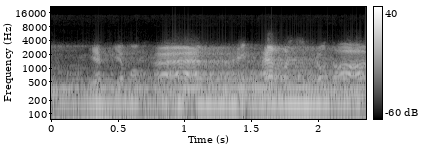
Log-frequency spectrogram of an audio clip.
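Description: An operatic voice singing with a wide vibrato over sustained orchestral tones, on an old mono recording with a muffled, narrow sound.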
